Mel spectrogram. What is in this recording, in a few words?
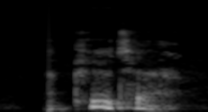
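"accouter", British English; pronunciation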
